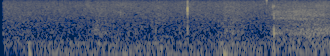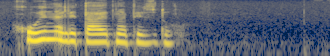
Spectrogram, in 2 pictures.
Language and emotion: Russian, neutral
